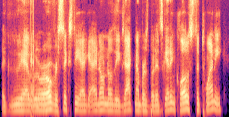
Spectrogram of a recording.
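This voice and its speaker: A man's voice: medium pitch, steady tone, quick pace, no echo. A man hosting a podcast, pressing his points with preachy conviction and hammering phrases through repetition. His voice sits in an ordinary middle register. The sound is close and dry, with no room around it. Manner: impassioned, preachy, repeats phrases for emphasis. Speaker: podcast host. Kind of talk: motivational podcast talk.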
